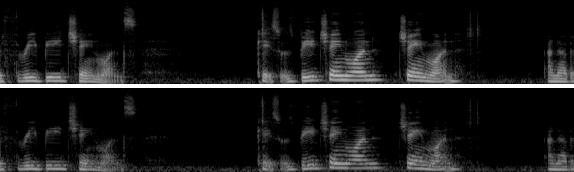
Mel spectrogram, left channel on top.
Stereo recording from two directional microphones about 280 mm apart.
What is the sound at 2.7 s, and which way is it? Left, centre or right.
Speech, centre.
